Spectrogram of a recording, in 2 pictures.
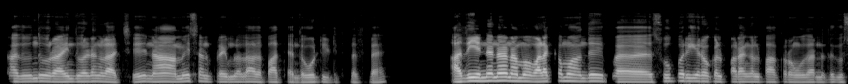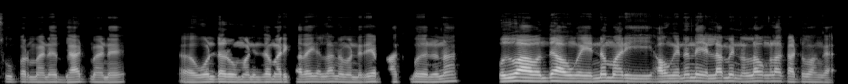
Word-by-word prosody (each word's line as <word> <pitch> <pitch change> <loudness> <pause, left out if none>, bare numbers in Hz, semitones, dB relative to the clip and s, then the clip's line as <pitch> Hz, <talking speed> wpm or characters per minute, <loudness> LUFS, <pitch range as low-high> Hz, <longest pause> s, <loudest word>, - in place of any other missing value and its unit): அது 135 - -2
வந்து 145 +1 -3
ஒரு 130 - +1
5 130 +1 -2
வருடங்கள் 135 -1 0
ஆச்சு. 110 +1 -4 0.2
நான் 130 +1 +3
அமேசான் 140 +1 -4
பிரைம்லலாம் 125 0 -3
அதை 115 - -4
பாத்தேன். 110 -1 -5
அந்த 105 - -7
ஓடிடி 110 -1 -8
தளத்துல. 95 +1 -11 0.8
அது 140 +5 +4
என்னன்னா 170 +2 +5
நம்ம 155 -1 +3
வழக்கமா 155 +4 +2
வந்து 150 +1 -1
இப்போ 125 - -3 0.4
சூப்பர் 150 +1 -3
ஹீரோக்கள் 135 -4 -2
படங்கள் 125 -1 -2
பாக்கிறோம். 110 -1 -5
உதாரணத்துக்கு 110 0 -6
super 120 -2 -6
menu, 110 +1 -1
Batman 110 -2 -1 0.9
wonder 120 0 +1
woman 115 0 -3
இந்த 120 +1 -1
மாரி 120 0 +1
கதைகள்லாம் 125 +1 -2
நம்ம 115 -1 -3
நெறையா 125 +3 -1
பாக்கும்போது 120 0 -3
என்னன்னா 130 +5 -1 0.5
பொதுவா 165 +3 +7 0.2
வந்து 150 +2 +1
அவுங்க 145 0 +2
என்ன 155 +2 +1
மாரி 145 -2 +1 0.3
அவுங்க 140 +2 0
என்னென்ன 155 0 +1
எல்லாமே 145 +1 +1
நல்லவங்களா 145 +1 0
காட்டுவாங்க. 115 -3 -5
125 Hz, 165 wpm, -22 LUFS, 115-145 Hz, 0.9 s, பொதுவா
